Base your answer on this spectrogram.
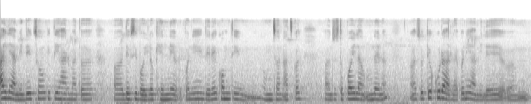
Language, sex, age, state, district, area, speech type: Nepali, female, 18-30, West Bengal, Darjeeling, rural, spontaneous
